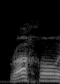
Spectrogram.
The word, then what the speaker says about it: Rochelle: Rochelle is the Ashkenazi pronunciation of Rachel.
